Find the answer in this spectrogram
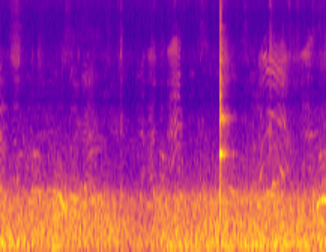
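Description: A metal baseball bat hits a pitched ball once, about three seconds in, with a sharp ping that rings briefly. People talk in the background.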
